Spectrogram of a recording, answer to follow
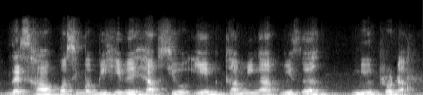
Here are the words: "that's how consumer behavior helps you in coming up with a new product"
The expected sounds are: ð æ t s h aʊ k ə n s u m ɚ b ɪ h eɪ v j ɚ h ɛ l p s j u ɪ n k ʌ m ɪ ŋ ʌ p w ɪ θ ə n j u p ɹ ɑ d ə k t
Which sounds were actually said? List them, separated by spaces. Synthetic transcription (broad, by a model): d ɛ t s h aʊ k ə n s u m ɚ b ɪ h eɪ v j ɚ h ɛ l p s j u ɪ n k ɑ m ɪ ŋ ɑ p w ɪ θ ə n j u p ɹ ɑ d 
